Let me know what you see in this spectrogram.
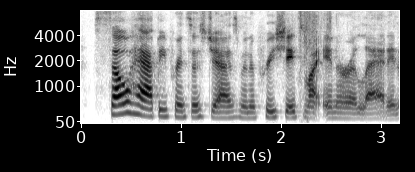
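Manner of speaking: plain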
